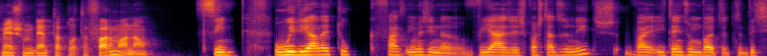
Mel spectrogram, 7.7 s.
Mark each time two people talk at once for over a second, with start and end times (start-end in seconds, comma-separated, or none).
none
